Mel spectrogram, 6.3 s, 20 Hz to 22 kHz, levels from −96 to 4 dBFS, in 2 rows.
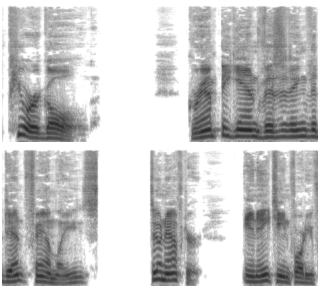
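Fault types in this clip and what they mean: playback stall: The speech stops in mid-flow at 4.10 s and stays silent for about 0.54 s, until 4.65 s. The likely cause is a player that ran out of data or had its thread blocked. Sound then resumes.
time-compressed catch-up: From 4.65 s to the end, the speech runs 1.15 times faster at its normal pitch. The player is shrinking its backlog after the stall. It cuts out small pieces and cross-fades the joins, so the delivery sounds hurried.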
